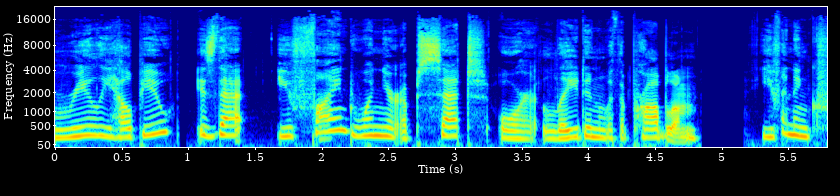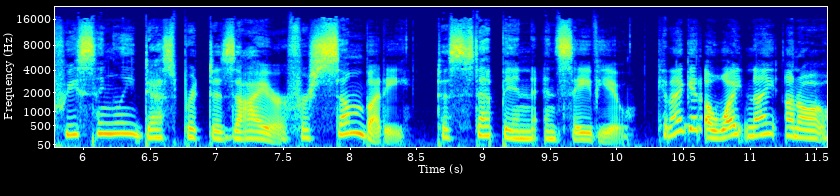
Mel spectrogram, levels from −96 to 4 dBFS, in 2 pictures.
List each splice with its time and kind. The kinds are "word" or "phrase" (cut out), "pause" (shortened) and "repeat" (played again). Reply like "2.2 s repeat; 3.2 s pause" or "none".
1.0 s pause; 5.4 s word; 10.2 s pause; 10.6 s word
